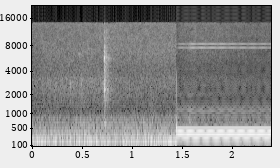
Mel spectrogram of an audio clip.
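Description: Telephone line noise, a rough crackling hiss from a phone call that has gone bad. About one and a half seconds in, a loud, steady telephone busy tone cuts in: the caller's line has been disconnected.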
